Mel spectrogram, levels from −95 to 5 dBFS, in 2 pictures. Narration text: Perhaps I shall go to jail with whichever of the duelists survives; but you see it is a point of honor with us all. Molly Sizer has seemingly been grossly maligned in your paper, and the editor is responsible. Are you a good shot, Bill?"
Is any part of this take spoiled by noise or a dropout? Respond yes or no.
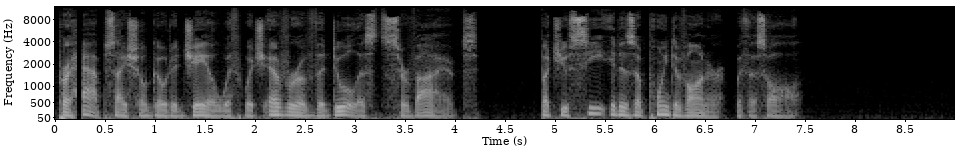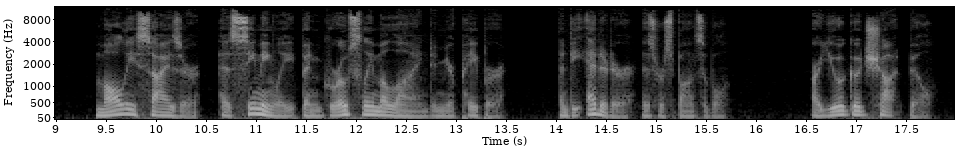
yes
